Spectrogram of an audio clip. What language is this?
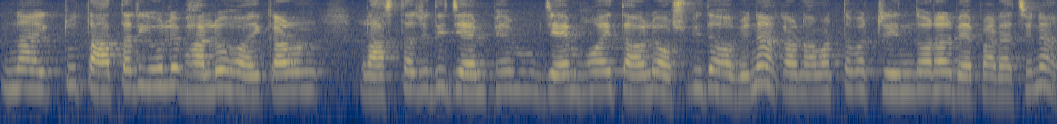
Bangla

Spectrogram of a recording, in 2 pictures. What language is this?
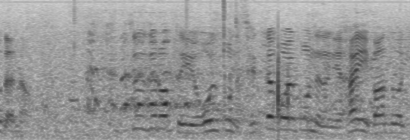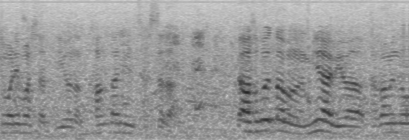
Japanese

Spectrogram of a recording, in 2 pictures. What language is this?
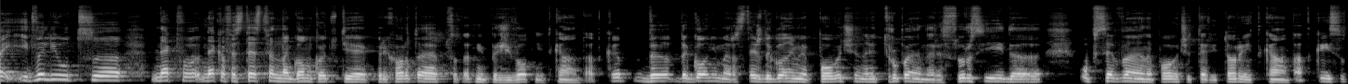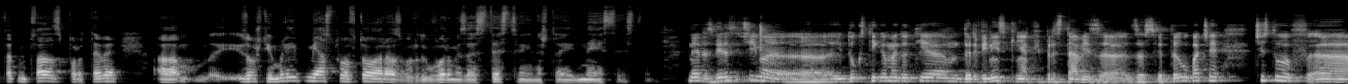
Bulgarian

